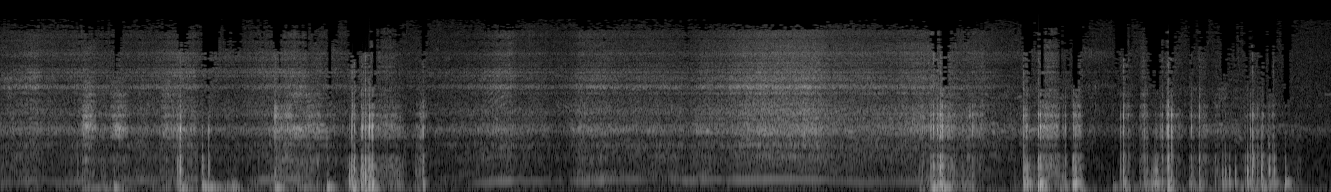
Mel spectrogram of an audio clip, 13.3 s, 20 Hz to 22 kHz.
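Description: Off-road 4x4 SUV's engine running hard at steady revs as it drives through a mud pool with its wheels churning mud. Loud irregular thumps come in two clusters, early and again from about two-thirds of the way in.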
